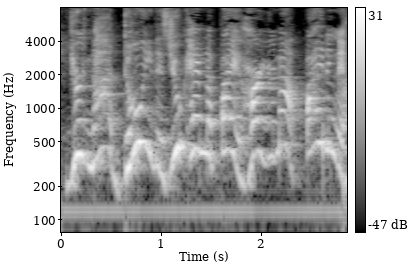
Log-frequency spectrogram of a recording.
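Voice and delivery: high, emphatic mimicked objection; acted friend's protest. Friend limits who Simone fights, high insistence.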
